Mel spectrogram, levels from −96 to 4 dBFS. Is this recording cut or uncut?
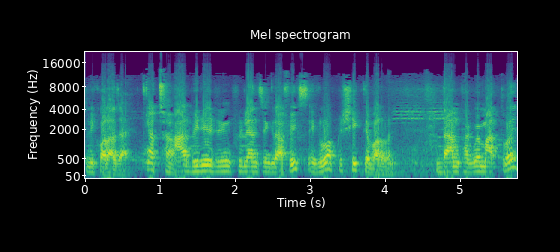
uncut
